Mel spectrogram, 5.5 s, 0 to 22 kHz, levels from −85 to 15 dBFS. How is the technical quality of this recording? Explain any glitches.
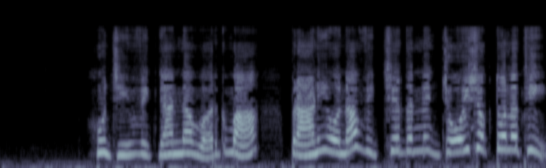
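The recording has clear technical faults: heavy low-bitrate coding damage throughout, plus two brief pre-echoes.

HE-AAC compression, throughout: the gritty, lispy treble is likely from spectral band replication rebuilding the highs from copied lower bands. Nothing reaches above 11.8 kHz, which fits a bitrate around 16 kbps.

Pre-echo, 1.10 to 1.13 s and at 1.59 s: quantisation noise spread across a transform block leaks ahead of sharp attacks, leaving a short hiss of 31 ms and 10 ms that softens each onset.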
